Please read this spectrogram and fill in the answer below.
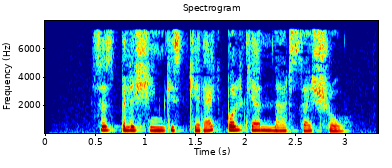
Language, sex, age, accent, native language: Uzbek, female, 25-34, Toshkent viloyati, Uzbek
